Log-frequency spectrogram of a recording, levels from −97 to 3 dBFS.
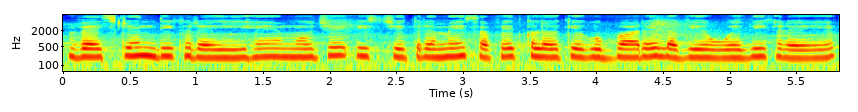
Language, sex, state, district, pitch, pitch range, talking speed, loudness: Hindi, female, Madhya Pradesh, Dhar, 205 Hz, 200-215 Hz, 175 wpm, -14 LUFS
